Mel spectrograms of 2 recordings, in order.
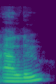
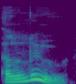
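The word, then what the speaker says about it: Ålö: from those fine folks at Aloo it's not Aloo as I used to pronounce it it is Aloo it looks a little something like this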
